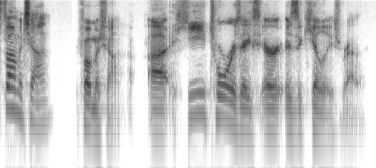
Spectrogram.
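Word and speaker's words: Phommachanh: So Clemson, in the spring game, Tyson Fomacon, I'm mispronouncing his name. He was their backup quarterback. Because it's Fomachan.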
